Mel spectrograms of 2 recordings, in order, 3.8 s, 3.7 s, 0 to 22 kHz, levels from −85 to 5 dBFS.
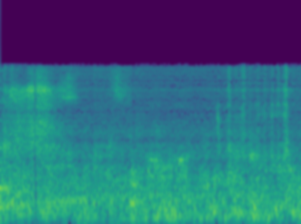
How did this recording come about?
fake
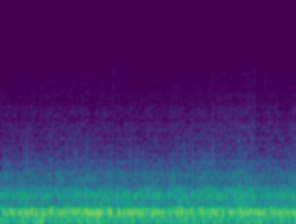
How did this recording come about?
real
